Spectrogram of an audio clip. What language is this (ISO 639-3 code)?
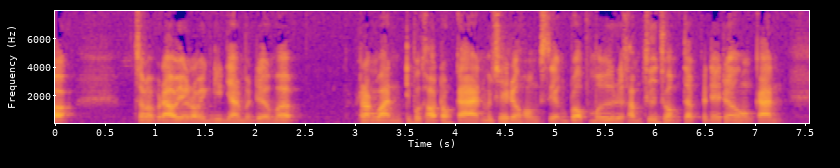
tha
